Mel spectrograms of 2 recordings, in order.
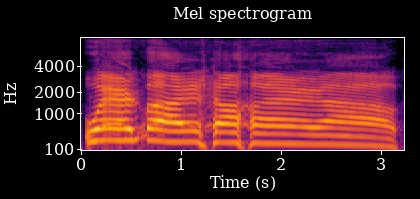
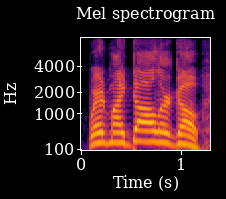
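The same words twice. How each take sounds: First: Very slow, drawn out through laughter; laughing. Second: Said in the usual way. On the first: Real, not acted. Host hunting for a viewer's dollar, laughing slowly. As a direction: stretch it out while cracking up.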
